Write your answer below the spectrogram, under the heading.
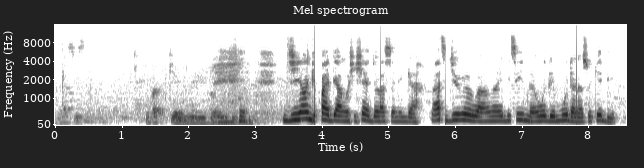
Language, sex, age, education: Yoruba, male, 15-29, tertiary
